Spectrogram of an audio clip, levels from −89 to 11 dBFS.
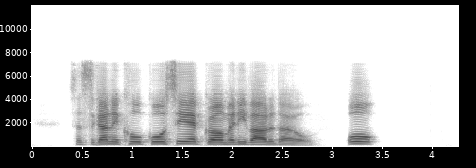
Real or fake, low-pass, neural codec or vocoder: fake; 7.2 kHz; codec, 16 kHz, 0.2 kbps, FocalCodec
